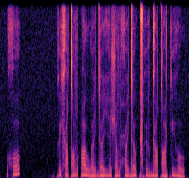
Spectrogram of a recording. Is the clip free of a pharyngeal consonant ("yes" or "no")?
no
